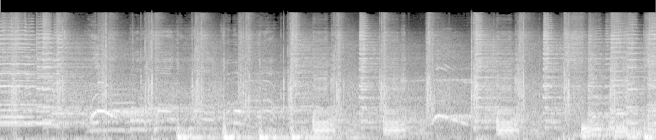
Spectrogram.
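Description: Live funk band playing loud through the PA, heard from among the audience: a held chord at first, then from about two seconds in bass and drums come in under short, stop-start chord stabs. Audience cheering along.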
